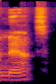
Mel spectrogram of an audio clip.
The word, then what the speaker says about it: gnats: got those here too the gnats stuck the g is silent you don't see me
